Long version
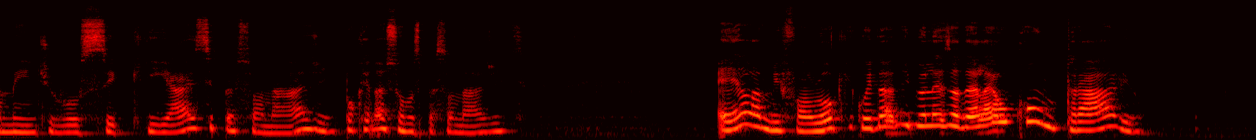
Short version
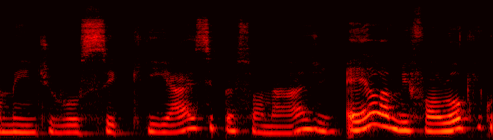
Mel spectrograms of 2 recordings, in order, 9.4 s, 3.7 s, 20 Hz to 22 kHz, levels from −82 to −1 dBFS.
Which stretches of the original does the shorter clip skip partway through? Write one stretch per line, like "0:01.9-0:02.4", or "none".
0:02.6-0:05.3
